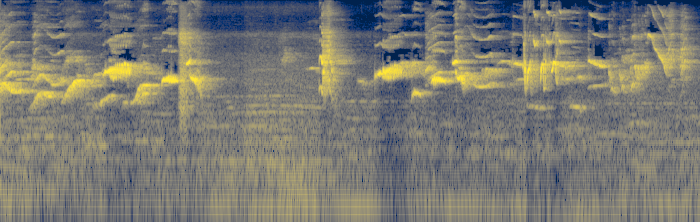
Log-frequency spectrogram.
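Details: Oriental magpie-robin from Tasik delivering rich warbled song: a run of descending whistled notes, a sharp click, a pause, then a second tumbling phrase of sweet and scratchy notes.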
